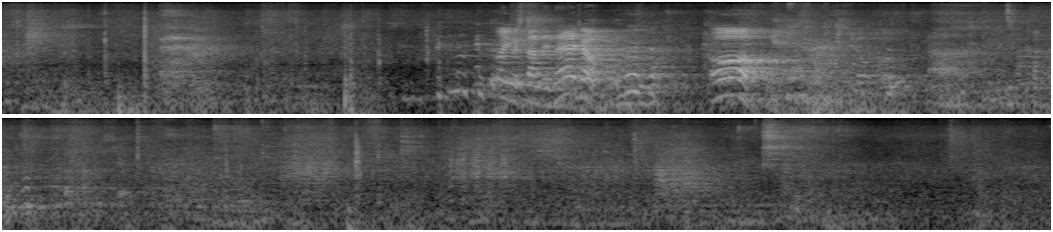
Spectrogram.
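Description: A man speaks to an audience in a large echoing hall.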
